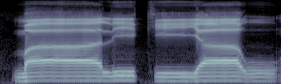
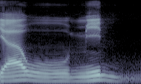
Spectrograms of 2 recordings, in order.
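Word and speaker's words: يوم الدين: Di bacaan yaumi, nah pada saat ini jangan seperti ada menyeret dalam membaca waw yang sukun. Contoh, maliki yau. Nah, jadi jangan sampai menyeret, ya-nya terpanjangkan sedikit dalam kemudian bertemu dengan waw sukun ya. Maliki yau. Nah, ini bacaan yang tidak benar. Jadi bacaan yang benarnya adalah Maliki yaumiddin.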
